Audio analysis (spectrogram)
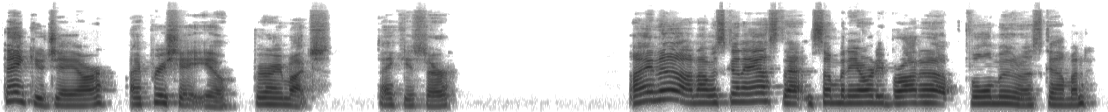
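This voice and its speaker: A woman hosting a casual livestream, hoarse and losing her voice, rambling in exasperation while she reads viewers' comments. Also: fairly high pitch, lively intonation, a little fast. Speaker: YouTube livestream host.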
